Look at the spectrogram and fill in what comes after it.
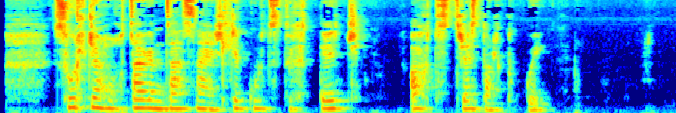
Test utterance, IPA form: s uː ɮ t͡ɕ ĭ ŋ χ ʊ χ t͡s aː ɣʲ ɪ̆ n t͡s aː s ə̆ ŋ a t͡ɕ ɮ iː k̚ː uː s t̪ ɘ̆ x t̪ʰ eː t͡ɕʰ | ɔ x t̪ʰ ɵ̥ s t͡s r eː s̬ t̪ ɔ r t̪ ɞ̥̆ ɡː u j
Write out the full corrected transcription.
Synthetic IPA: s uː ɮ t͡ɕ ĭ ŋ χ ʊ χ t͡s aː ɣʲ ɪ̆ n t͡s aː s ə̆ ŋ a t͡ɕ ɮ iː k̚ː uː t͡s t̪ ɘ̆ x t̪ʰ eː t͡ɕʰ | ɔ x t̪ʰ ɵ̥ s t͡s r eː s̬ t̪ ɔ r t̪ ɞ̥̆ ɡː u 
